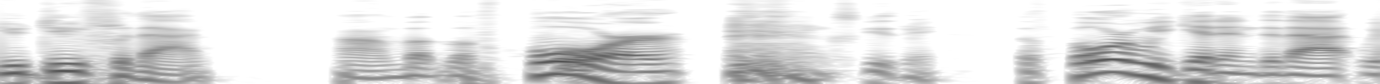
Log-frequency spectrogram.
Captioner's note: throat clearing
